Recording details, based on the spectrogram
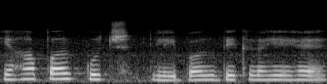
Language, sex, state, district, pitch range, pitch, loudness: Hindi, female, Maharashtra, Gondia, 205-235 Hz, 215 Hz, -17 LUFS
